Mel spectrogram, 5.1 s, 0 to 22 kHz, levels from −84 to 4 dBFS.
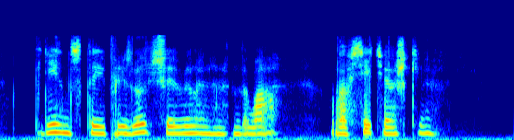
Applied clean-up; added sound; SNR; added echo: neural diffusion model UNIVERSE++.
